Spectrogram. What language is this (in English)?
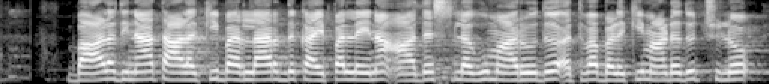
Kannada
